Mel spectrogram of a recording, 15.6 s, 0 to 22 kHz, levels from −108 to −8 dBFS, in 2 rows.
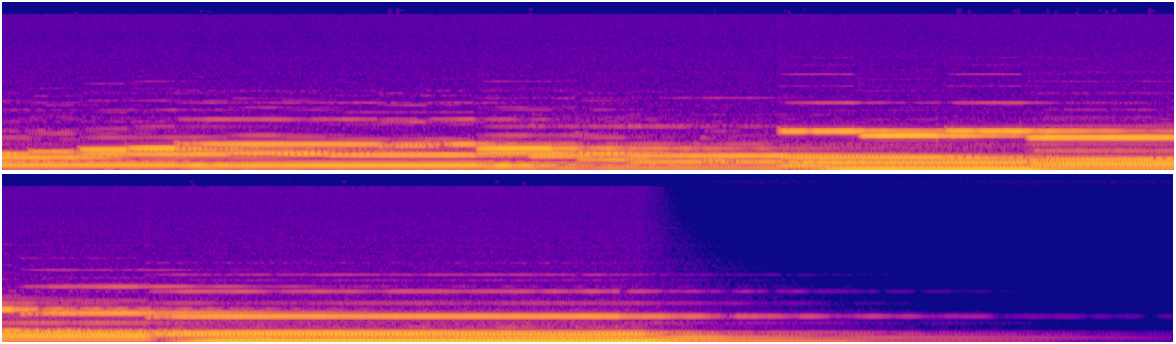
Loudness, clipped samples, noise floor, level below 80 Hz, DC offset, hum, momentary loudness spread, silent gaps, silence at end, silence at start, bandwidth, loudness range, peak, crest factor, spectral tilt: -26 LUFS; under 0.1%; -78 dBFS; -30 dBFS; under 0.1%; none; 7 LU; none; 2.15 s; 0 s; 2.2 kHz; 6 LU; -12 dBFS; 14 dB; -12 dB/octave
